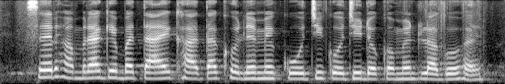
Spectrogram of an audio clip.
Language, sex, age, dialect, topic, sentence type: Magahi, female, 25-30, Southern, banking, question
